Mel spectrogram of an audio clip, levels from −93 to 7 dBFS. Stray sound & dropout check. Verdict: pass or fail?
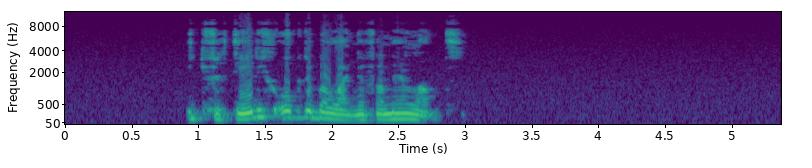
pass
